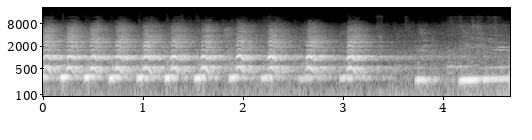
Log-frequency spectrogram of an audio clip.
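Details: Siamang Keiji at Higashiyama Zoo, Chikusa ward, Nagoya, filmed February 2021 while in high spirits and screaming a lot: a fast run of loud, harmonic, barking hoots, about every 0.4 seconds, then two longer, lower, rising wails.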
